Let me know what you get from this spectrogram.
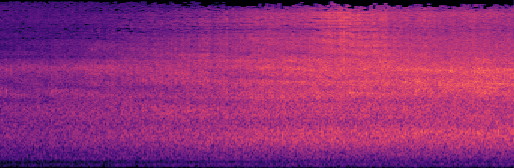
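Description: High-speed passenger train approaching and passing at speed: a rush of wheel and air noise that grows steadily louder over the first four seconds, then holds at full strength as the coaches go by.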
